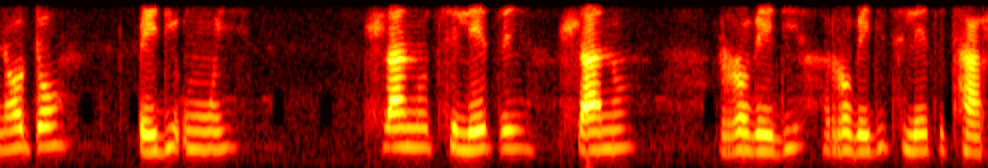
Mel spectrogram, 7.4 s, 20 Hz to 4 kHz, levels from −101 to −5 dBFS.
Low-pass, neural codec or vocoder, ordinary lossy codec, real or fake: 3.6 kHz; vocoder, 44.1 kHz, 128 mel bands every 256 samples, BigVGAN v2; none; fake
